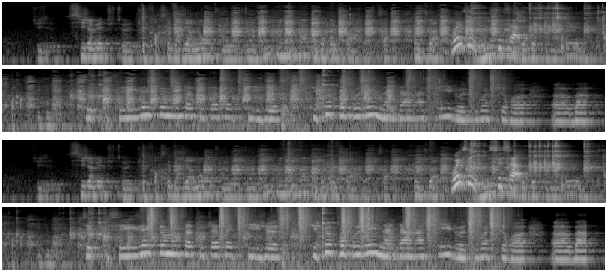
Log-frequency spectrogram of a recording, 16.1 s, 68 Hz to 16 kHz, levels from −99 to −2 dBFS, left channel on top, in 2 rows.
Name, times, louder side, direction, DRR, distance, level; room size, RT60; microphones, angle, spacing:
voice 1, 0.4-5.2 5.5-5.8 6.2-7.9 8.5-8.9, left 1 dB, 20° left, 1.1 m, -48 dB
Breathing / Dog, 1.8-14.0, left 6 dB, 60° left, 0.9 m, -46 dB
sound 1, 3.7-13.7, right 5 dB, 35° right, 0.9 m, -49 dB
voice 2, 6.0-6.9 9.2-15.9, right 4 dB, 60° right, 0.7 m, -39 dB
sound 2, 9.7-15.0, right 16 dB, 90° right, 0.4 m, -39 dB
14.5 x 7.6 x 7.0 m
head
